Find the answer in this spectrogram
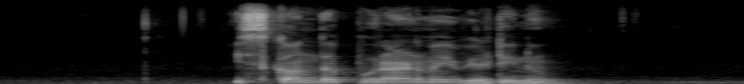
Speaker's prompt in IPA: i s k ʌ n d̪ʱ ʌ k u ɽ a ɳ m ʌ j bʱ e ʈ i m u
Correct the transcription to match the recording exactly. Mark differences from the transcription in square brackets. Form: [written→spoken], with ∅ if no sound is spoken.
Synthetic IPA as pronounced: i s k ʌ n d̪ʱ ʌ [k→p] u [ɽ→ɾ] a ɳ m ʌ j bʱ e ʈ i [m→n] u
